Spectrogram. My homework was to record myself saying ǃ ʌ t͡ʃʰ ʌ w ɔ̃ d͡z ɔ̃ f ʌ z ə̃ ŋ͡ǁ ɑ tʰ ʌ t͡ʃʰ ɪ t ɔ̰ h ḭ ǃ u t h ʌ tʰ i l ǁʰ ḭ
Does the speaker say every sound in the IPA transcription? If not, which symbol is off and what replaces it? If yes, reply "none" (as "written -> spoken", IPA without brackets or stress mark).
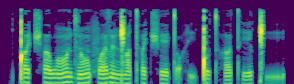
none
